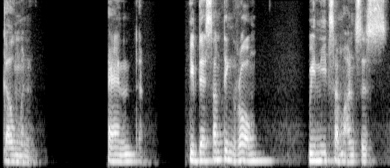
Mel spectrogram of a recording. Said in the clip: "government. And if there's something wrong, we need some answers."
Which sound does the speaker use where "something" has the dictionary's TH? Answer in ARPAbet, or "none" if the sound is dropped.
T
